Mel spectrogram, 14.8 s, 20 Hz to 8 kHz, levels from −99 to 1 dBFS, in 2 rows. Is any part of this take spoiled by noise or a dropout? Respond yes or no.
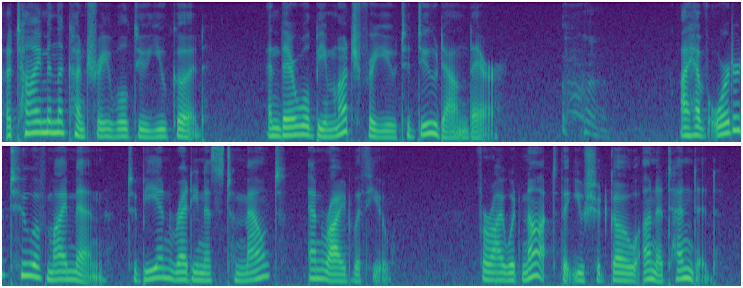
yes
